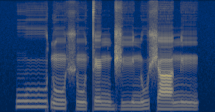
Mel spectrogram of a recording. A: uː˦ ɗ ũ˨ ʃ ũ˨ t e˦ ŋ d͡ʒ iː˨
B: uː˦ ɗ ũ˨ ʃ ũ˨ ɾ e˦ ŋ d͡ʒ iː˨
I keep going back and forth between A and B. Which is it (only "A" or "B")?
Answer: A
